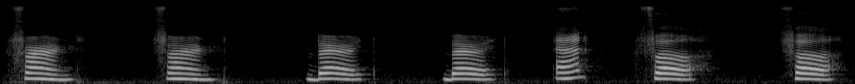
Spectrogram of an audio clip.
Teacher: This is a long sound and its horizontal position is central and its vertical position is mid.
